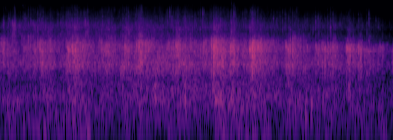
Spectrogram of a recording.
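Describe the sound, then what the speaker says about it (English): Audience applause at a Bangkok business conference as a colleague is called on stage, a moderately quiet, steady wash of clapping from a sizable crowd that swells and dips slightly over several seconds. "Give him a round of applause"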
